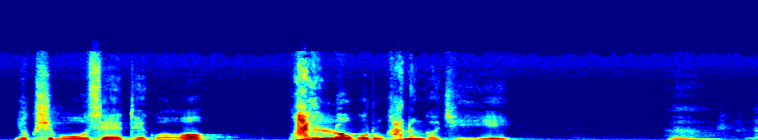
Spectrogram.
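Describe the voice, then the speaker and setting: At a very slow pace with long, frequent pauses, a man of medium pitch speaks with lively intonation. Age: 50s. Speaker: pastor. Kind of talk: seminar lecture. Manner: animated.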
